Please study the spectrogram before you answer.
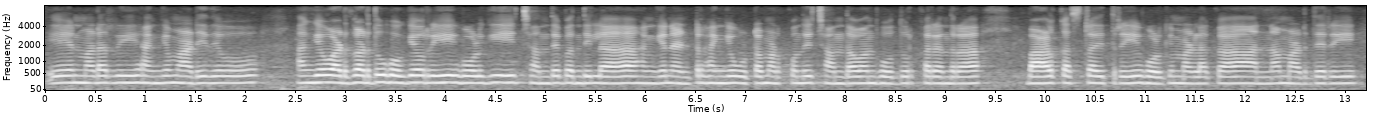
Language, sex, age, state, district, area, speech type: Kannada, female, 45-60, Karnataka, Bidar, rural, spontaneous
